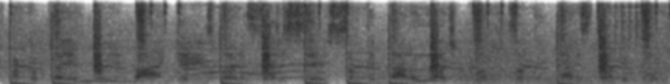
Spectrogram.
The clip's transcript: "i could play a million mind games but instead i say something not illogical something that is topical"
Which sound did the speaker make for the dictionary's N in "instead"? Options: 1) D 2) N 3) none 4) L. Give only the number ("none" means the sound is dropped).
3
